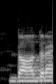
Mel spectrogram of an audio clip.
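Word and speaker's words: Dadra: हम ऐसे लिखते हैं डी ए डी आर ए दादरा ठीक है समझ रहे हो मेरी बात बट जब हम हिंदी में लिखते हैं तो हमें दादर पढ़ना है यहां पर ए साइलेंट होता है ठीक है दादर और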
